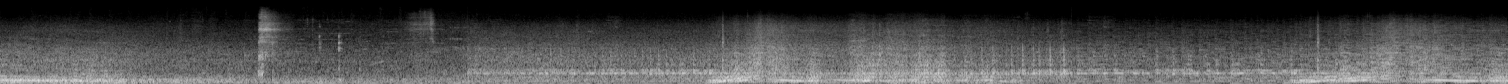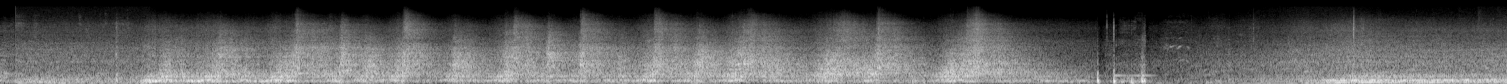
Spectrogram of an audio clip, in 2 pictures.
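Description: Mercedes C63 AMG's 6.2-litre V8 heard from inside the cabin while being driven, revving up and easing off a few times. The loudest part is a hard, sustained run of revving in the second half that drops away suddenly near the end, then the engine climbs again.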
